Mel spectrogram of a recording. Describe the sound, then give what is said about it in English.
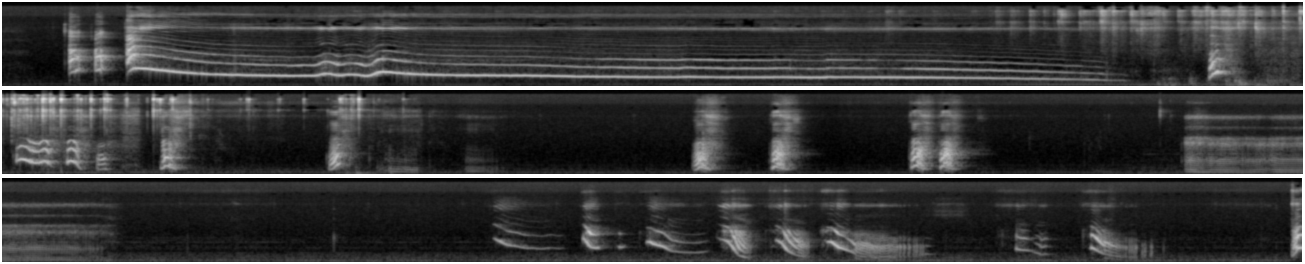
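A person imitates a dog, starting with a long, loud, wavering howl that slowly falls in pitch, then breaking into short sharp yelps and finishing with high, quavering whines and whimpers. “Sometimes they yelp, and sometimes they whine. So, I might just do all of those because I can do a dog.”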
